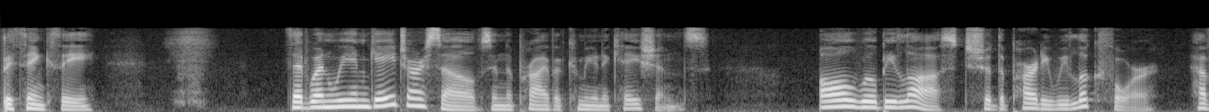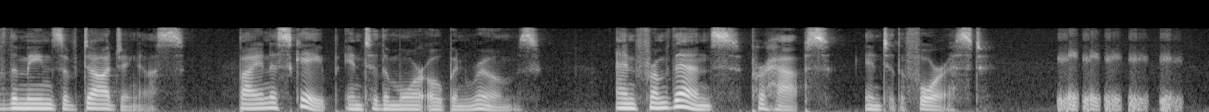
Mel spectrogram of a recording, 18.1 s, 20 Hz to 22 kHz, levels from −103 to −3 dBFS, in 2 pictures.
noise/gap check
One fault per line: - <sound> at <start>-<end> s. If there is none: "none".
- sniff at 1.2-1.7 s
- laugh at 17.0-17.9 s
